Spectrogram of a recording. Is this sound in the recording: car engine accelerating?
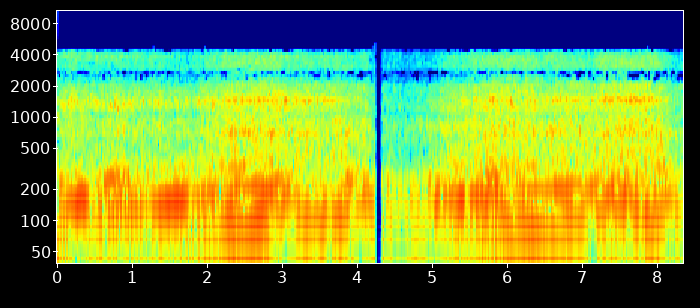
yes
